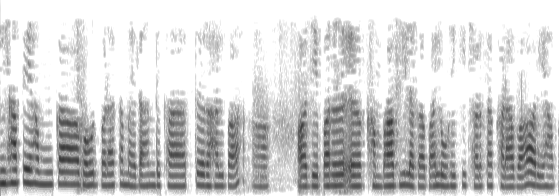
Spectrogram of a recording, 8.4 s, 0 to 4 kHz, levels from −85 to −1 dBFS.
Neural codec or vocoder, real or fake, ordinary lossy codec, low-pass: none; real; MP3, 16 kbps; 3.6 kHz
